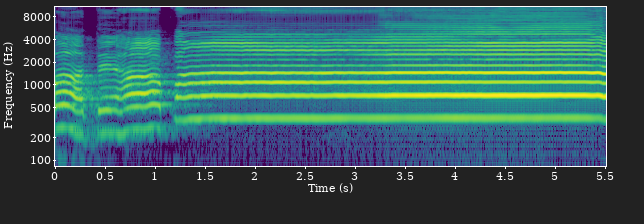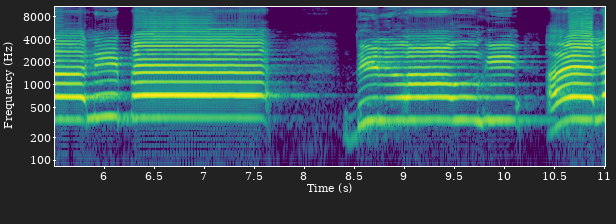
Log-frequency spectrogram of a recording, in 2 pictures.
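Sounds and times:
man singing long note: 0.0s - 7.8s.

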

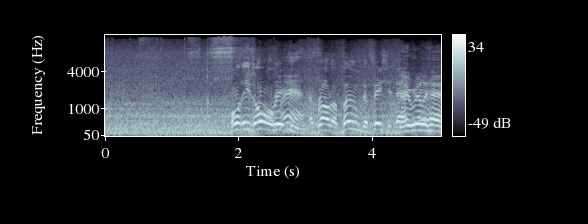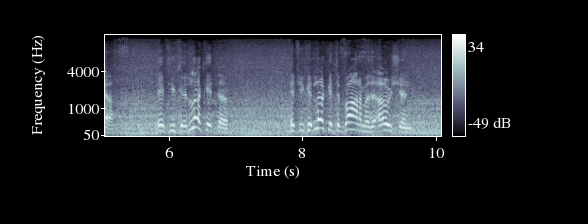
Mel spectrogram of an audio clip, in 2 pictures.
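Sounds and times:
boat engine running: 0.0s - 10.0s.

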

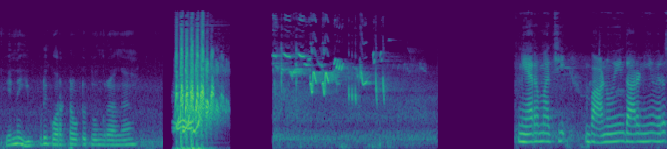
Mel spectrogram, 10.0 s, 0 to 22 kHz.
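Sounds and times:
birds chirping: 4.1s - 6.6s.

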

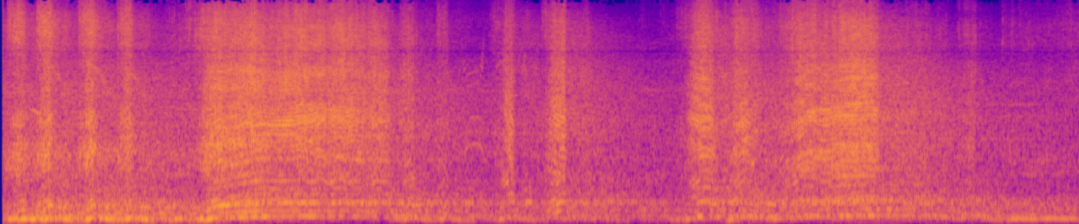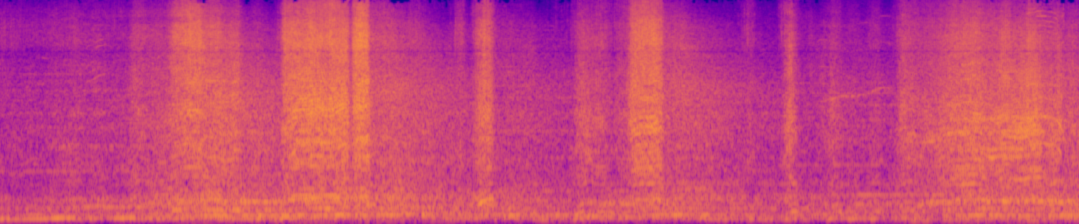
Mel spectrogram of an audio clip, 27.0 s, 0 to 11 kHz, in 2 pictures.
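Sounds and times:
truck engine revving hard: 0.0s - 13.5s, 14.2s - 26.9s.

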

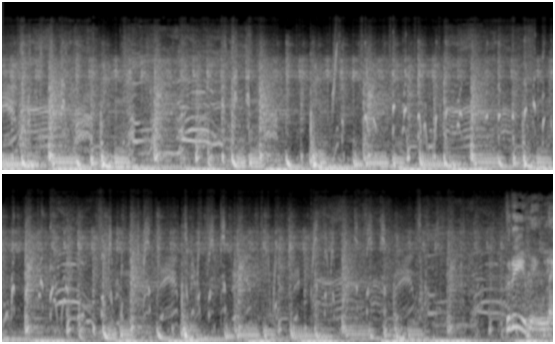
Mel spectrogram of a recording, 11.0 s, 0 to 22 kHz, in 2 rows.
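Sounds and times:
drum and bass beat: 0.0s - 11.0s
vinyl record scratching: 0.0s - 11.0s.

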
